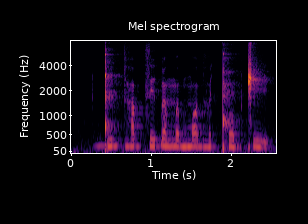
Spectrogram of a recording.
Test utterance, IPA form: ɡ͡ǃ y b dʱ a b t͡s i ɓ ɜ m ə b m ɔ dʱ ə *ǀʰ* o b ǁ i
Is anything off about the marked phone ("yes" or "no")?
yes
